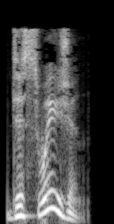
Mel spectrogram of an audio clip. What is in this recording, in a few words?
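"dissuasion", British English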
